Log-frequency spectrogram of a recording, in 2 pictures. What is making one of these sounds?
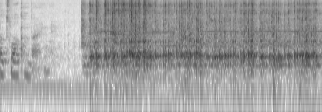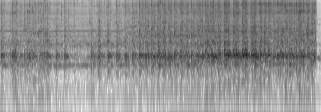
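An electric hand mixer whirs, beating batter in a metal bowl.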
